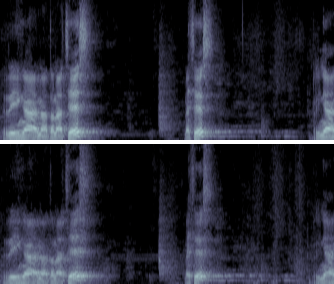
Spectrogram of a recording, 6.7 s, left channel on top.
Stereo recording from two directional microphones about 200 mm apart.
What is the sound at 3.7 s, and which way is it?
Speech, 45° left (ahead or behind).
